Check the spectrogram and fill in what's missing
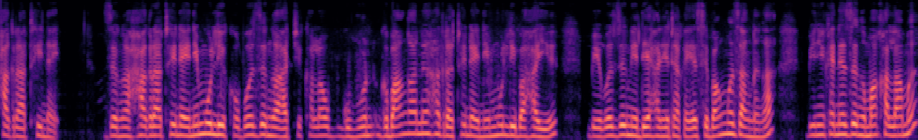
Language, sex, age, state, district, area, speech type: Bodo, female, 30-45, Assam, Udalguri, urban, spontaneous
